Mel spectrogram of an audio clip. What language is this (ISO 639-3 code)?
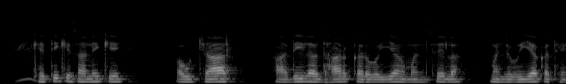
hne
